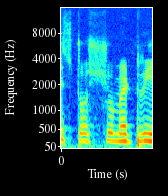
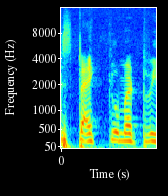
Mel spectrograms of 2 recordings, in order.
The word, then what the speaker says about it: stoichiometry: अब right now ये जो नंबर लिखा हुआ है हर एटम मॉलिक्यूल्स के आगे, यही स्टोशियोमेट्री है, यही स्टाइक्योमेट्री है। आप इसे स्टोशियोमेट्री बोलिए या स्टाइक्योमेट्री बोलिए, बोथ आर करेक्ट प्रोनाउंसिएशन।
